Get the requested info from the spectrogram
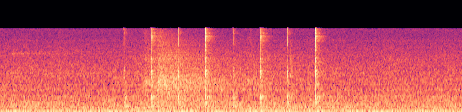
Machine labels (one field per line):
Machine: valve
